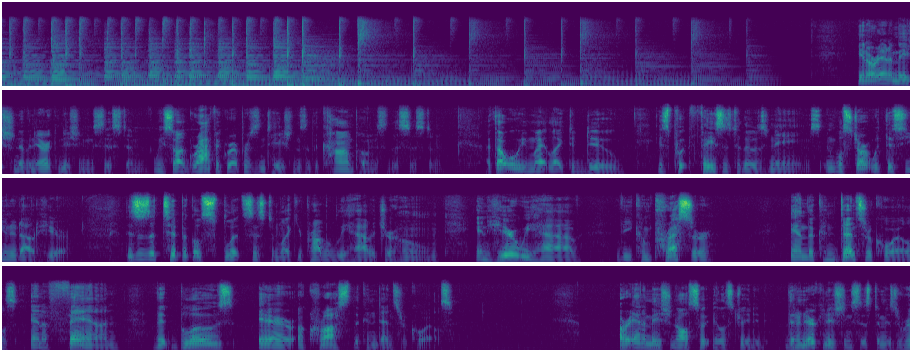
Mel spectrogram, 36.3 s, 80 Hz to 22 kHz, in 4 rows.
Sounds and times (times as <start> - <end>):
Speech: 8.6 - 25.4, 26.0 - 31.8, 33.4 - 36.3.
